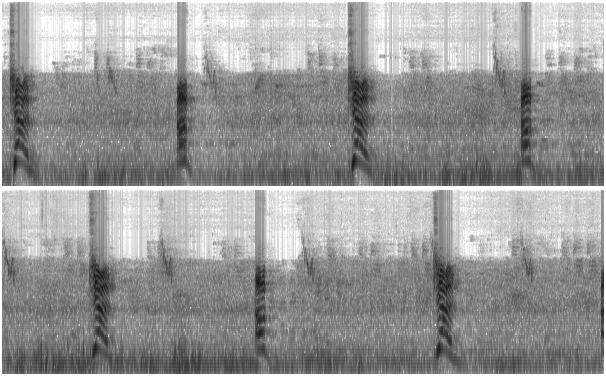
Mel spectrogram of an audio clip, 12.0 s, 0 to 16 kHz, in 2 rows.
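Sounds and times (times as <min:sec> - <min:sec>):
man shouting drill calls: 0:00.0 - 0:00.4, 0:01.7 - 0:02.1, 0:03.4 - 0:03.8, 0:05.2 - 0:05.5, 0:06.9 - 0:07.2, 0:08.6 - 0:08.8, 0:10.3 - 0:10.7.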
